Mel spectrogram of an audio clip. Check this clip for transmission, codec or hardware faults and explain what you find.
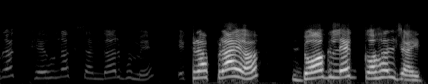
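Two faults are present in this speech clip, which runs over a wideband AMR-WB link.

From 0.0 to 1.93 s, the speech is about 26 dB quieter and sounds faint. The likely cause is one channel inverted. One stereo channel has reversed polarity. When the two channels are summed to mono, everything they share cancels. Centred speech and low frequencies almost disappear. What remains is only the small difference between the channels, heard as a weak trace of the speech.

From 3.95 to 4.23 s, the speech turns rougher and more synthetic. There is no gap and no loss of bandwidth. This is an AMR rate drop. The link asks the codec to spend fewer bits on the speech itself and more on error protection. The sound fits a fall from 12.65 to 6.6 kbit/s. The coarser model of the vocal tract leaves a raspy edge until the rate goes back up.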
